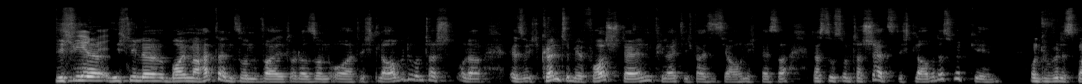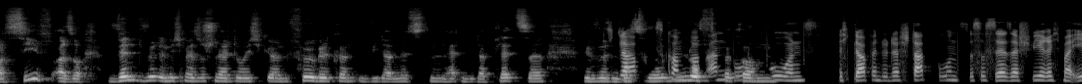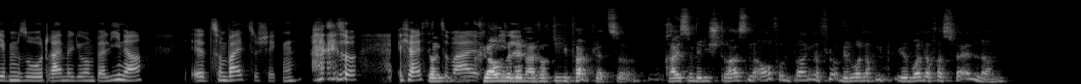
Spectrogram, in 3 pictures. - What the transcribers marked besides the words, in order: stressed: "Luft"; laughing while speaking: "Also"; unintelligible speech; other noise
- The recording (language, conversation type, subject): German, unstructured, Was hältst du von den aktuellen Maßnahmen gegen den Klimawandel?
